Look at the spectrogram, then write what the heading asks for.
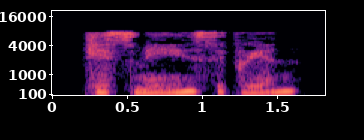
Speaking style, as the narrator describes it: she whispered

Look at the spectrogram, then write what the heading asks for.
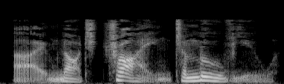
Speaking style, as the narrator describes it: Marvel growled

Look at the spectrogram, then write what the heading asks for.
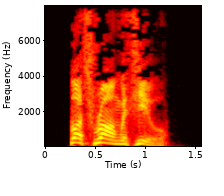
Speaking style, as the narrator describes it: Natasha snapped

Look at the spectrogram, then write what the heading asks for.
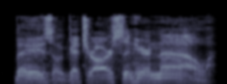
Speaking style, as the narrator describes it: growled Ladatic into his comms device

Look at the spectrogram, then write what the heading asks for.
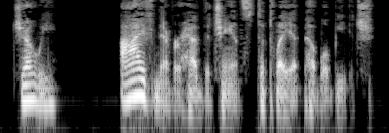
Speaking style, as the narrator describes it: he whispered

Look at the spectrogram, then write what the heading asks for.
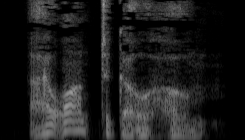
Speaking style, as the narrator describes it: he said very quietly

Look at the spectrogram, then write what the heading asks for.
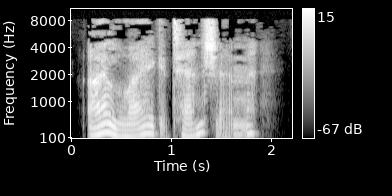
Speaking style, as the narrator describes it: Chelsea purrs

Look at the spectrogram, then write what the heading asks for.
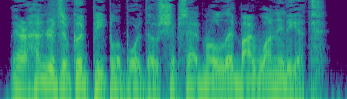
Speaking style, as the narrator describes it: Alex growled out

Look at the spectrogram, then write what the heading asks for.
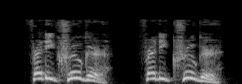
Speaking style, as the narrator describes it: she shouted, wild-eyed

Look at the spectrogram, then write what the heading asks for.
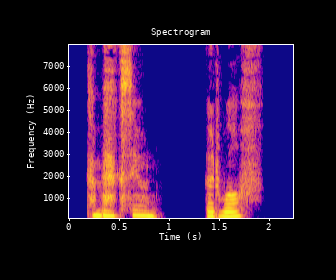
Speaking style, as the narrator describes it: she whispered

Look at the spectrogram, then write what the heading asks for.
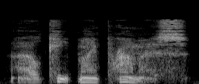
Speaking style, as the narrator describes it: Roland, his lips didn't move as he murmured

